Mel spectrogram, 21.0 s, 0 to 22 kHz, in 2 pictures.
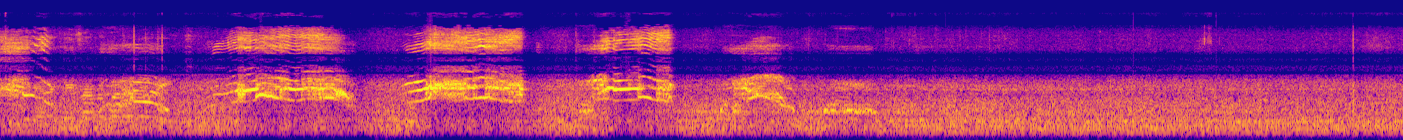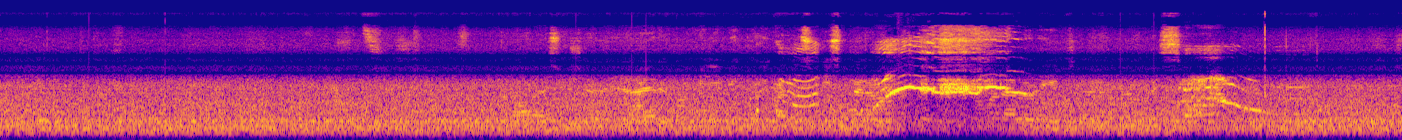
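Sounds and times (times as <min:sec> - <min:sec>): airliner cabin roar: 0:00.0 - 0:21.0
person's wavering voice: 0:16.2 - 0:18.4.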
